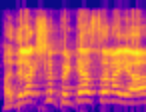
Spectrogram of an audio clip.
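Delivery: high, loud eager boast; proud loud promise. Acted. Believer boasting to the pastor about spending, loud and eager. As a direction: shout it out proudly.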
